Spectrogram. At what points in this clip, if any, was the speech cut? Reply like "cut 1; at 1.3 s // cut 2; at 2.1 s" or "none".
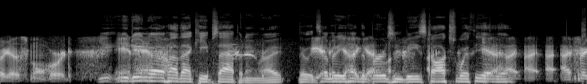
cut 1; at 2.9 s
